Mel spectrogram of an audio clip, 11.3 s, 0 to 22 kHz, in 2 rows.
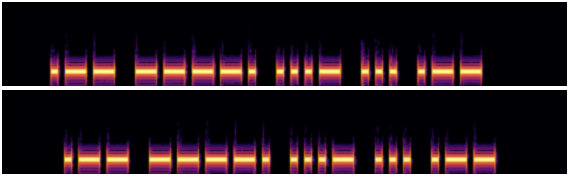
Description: Morse code, heard as a keyed tone, about 17 wpm, 700 Hz. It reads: W9VSW W9VSW
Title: USA Call Signs - 5 Characters - Repeated 3x - 17wpm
